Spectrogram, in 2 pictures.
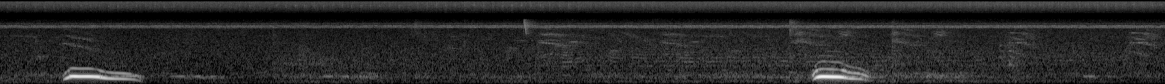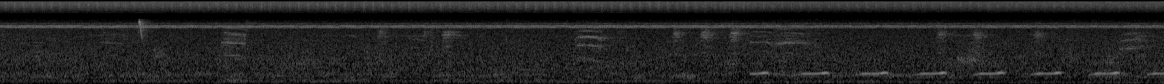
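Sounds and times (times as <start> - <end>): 
eagle owl hooting at dusk: 0.0 - 2.2, 7.9 - 9.6.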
